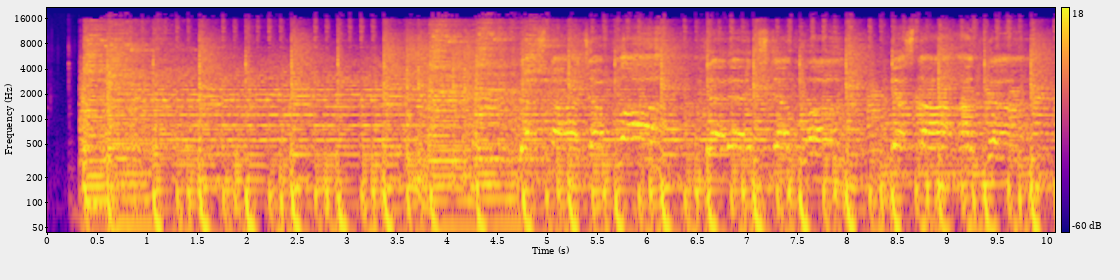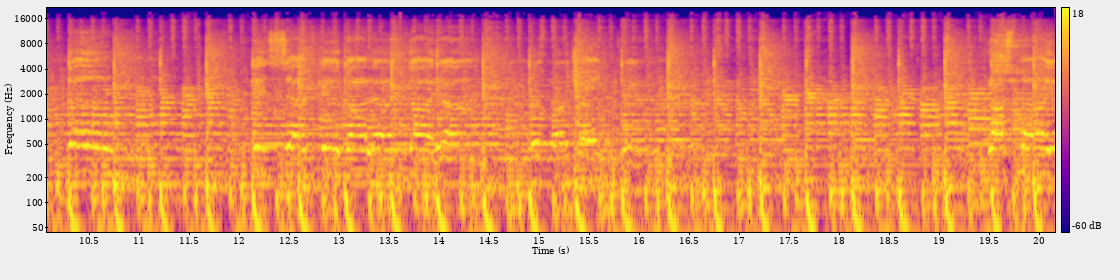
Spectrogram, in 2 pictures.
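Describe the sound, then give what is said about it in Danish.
A banned Belarusian protest song plays loud and steady for the whole stretch, a full-band recording with a driving rhythmic beat, bright layered instruments, and no one talking over it. “der var det sådan en sang, som når man skulle være rigtig fræk”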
